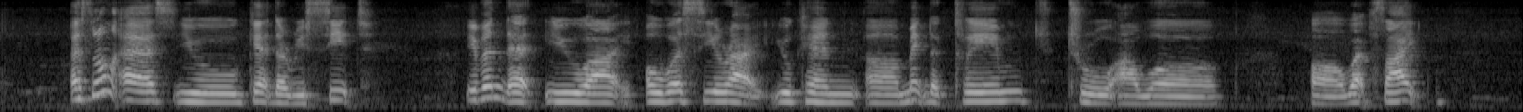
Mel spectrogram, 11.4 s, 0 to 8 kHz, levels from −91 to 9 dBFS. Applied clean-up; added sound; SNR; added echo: none; none; none; none.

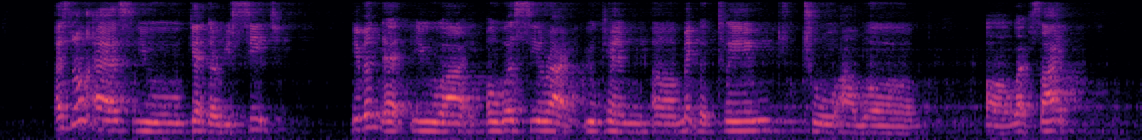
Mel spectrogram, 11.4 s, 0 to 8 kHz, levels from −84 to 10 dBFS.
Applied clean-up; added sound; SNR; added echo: neural separator model SepFormer DNS4.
